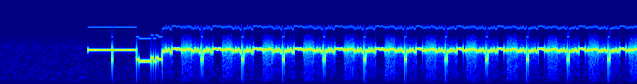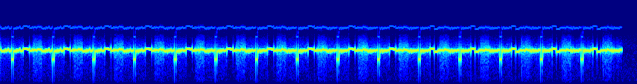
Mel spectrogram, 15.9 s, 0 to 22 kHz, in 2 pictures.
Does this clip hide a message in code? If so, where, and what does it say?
Yes: SSTV (slow-scan television), PD 120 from 1.1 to 15.7 s, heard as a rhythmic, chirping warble.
